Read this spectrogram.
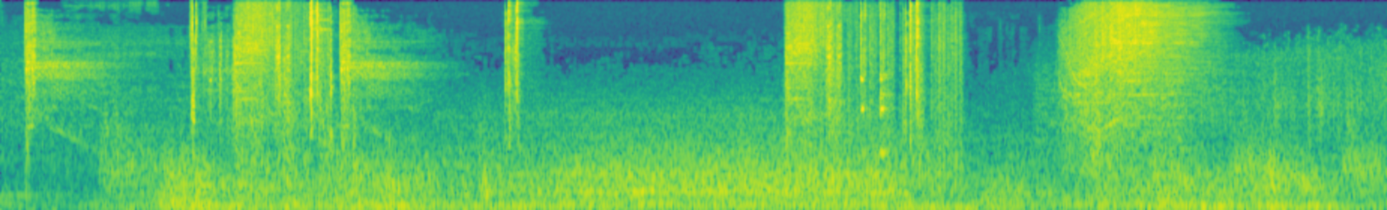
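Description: A deep spacecraft engine hum rumbles steadily.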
